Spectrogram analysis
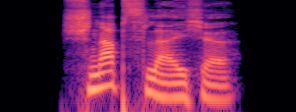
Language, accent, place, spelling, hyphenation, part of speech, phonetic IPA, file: German, Germany, Berlin, Schnapsleiche, Schnaps‧lei‧che, noun, [ˈʃnapsˌlaɪ̯çə], De-Schnapsleiche.ogg
- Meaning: a person who has passed out from being drunk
